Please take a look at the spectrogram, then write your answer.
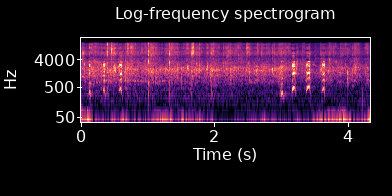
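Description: An audience applauds a woman who has just been interviewed, a dense patter of many hands clapping at once, with a few sharper, louder claps standing out near the end.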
